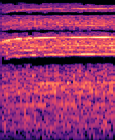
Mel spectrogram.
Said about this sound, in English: Pull it out and turn the grinder on.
